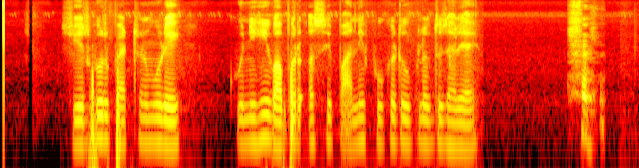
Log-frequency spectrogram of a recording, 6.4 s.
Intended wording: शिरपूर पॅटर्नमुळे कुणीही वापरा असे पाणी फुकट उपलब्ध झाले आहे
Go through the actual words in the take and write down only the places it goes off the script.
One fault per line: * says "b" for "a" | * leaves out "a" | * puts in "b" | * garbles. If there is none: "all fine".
all fine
